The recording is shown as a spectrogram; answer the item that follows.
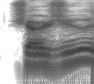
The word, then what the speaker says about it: Georgiou: So Michael gets to see Philippa Georgiou. Georgiou, is that how you pronounce it? Georgiou.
